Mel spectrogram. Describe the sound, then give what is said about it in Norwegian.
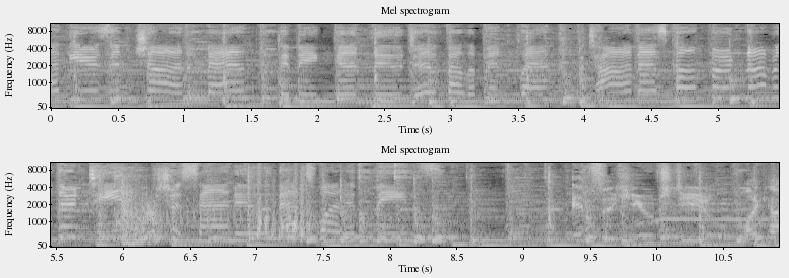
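Upbeat, funky music from an animated video plays continuously and loudly, with a steady bass groove, rhythmic beats and bright melodic layers, and no talking. “Det er animasjonsvideo, ikke sant? Animasjonsvideo. Og uh, funky musikk.”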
